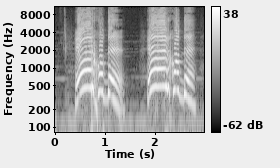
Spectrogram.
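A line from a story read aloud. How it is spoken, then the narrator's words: Mother's hurried shout downward. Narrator (Greek): φώναξε βιαστική και η μάνα μου προς τα κάτω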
